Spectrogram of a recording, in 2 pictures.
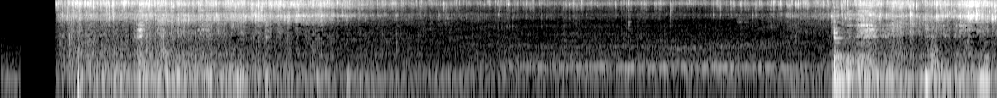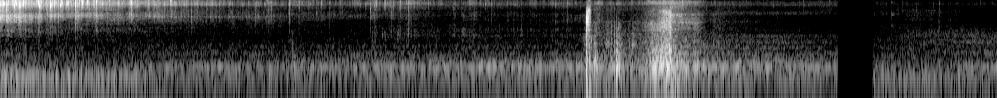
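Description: Breaded slices frying in hot oil in a cast iron skillet: a crackling sizzle that is loudest for the first few seconds, fades, swells again about halfway through and then dies away. Two short scrapes, from a spatula against the pan, come near the end.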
